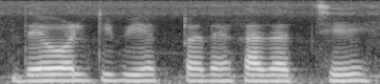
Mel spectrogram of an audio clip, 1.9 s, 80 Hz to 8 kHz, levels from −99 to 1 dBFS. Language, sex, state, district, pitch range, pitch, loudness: Bengali, female, West Bengal, Cooch Behar, 205-215 Hz, 210 Hz, -16 LUFS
